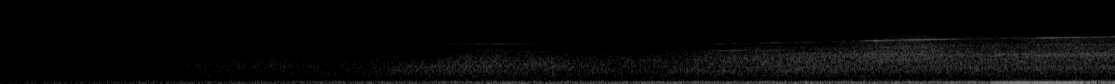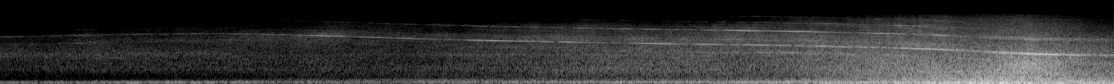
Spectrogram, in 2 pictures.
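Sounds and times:
MiG-15UTI jet landing: 7.2 - 22.2.

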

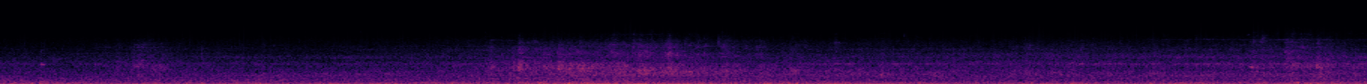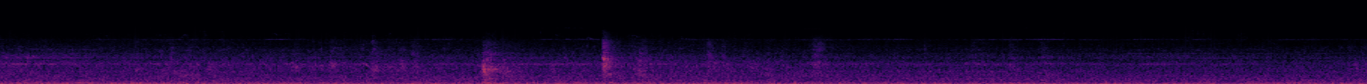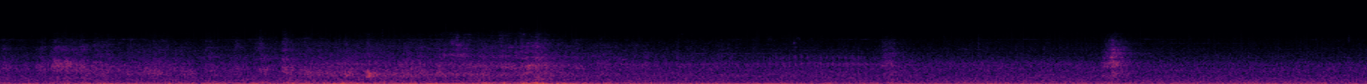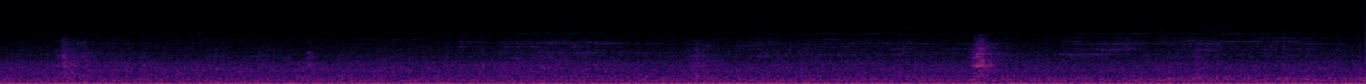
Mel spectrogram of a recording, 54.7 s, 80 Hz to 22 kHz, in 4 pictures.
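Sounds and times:
train passing by a harbor mole: 0.0 - 54.6.

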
